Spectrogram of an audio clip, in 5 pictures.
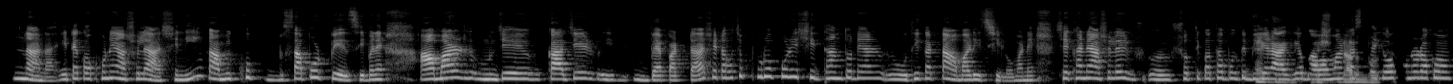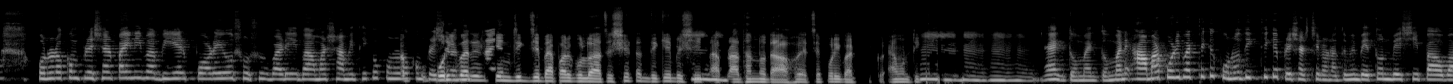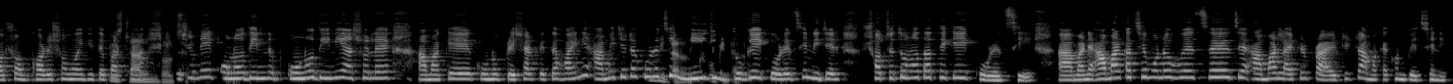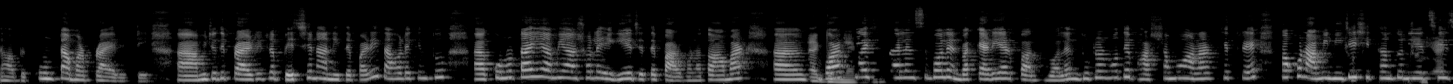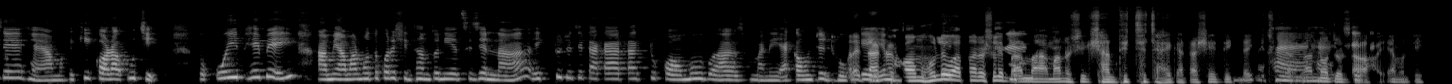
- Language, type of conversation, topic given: Bengali, podcast, আপনি বেতন আর কাজের তৃপ্তির মধ্যে কোনটাকে বেশি গুরুত্ব দেন?
- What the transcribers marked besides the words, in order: tapping; other background noise; laughing while speaking: "শান্তির যে জায়গাটা"; unintelligible speech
